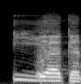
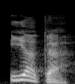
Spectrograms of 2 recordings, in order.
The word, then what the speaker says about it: iyyaka: temen-temen ketika kita membaca iyyaka nabudu wa iyyaka nasta'in ada yang membacanya dengan Iyakah tidak menekan huruf Ia seperti seperti sebagaimana kita jelaskan tadi bahwa penekanan itu dapat merubah makna kalau kita baca iyakanabudu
